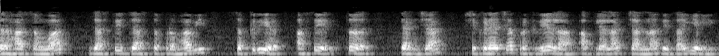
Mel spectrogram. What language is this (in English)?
Marathi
